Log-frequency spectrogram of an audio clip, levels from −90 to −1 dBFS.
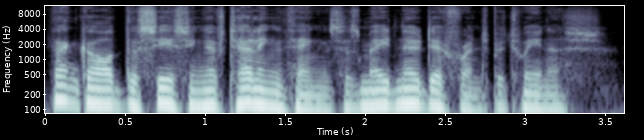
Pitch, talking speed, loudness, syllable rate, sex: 110 Hz, 215 wpm, -16 LUFS, 5.9 syllables/s, male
